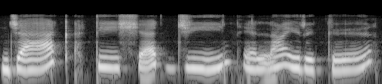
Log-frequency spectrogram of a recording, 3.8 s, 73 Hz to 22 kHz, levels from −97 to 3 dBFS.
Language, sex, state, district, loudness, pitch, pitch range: Tamil, female, Tamil Nadu, Nilgiris, -17 LUFS, 215 Hz, 200-250 Hz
